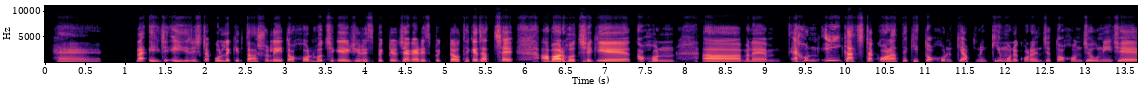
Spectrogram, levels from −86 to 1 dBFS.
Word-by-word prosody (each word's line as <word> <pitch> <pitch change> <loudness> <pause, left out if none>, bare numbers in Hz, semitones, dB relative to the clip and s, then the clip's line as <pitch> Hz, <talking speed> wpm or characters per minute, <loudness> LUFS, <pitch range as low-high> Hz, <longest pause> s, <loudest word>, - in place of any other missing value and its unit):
হ্যাঁ। 115 -2 -6 0.7
না - - +9
এইযে 130 -1 -7
এই 150 - -2
জিনিসটা 205 +4 -5
করলে 155 -1 0
কিন্তু 175 - -6
আসলেই 160 +7 0
তখন 160 0 -2
হচ্ছে 145 - -4
গিয়ে 165 0 +4
এইযে 160 +4 -6
রেসপেক্টের 150 +6 -5
জায়গায় 145 +3 +5
রেসপেক্টটাও 150 +5 -3
থেকে 185 +1 +4
যাচ্ছে। 195 0 +2 0.5
আবার 145 +3 +11
হচ্ছে 145 0 0
গিয়ে 140 0 +7 0.3
তখন 140 +2 -4 0.6
আ - - +6 0.5
মানে 130 0 -1 0.5
এখন 305 0 -4 0.2
এই 320 - +2
কাজটা 265 - +4
করাতে 160 +2 +1
কি? - - -8
তখন 220 +8 -6
কি - - -11
আপনি 175 0 -17
কি - - -10
মনে 135 -2 -4
করেন? 115 -1 -5
যে 125 - -9
তখন 190 +7 -7
যে 210 - -2
উনি 180 -1 -7
যে 195 - +3
150 Hz, 170 wpm, -25 LUFS, 135-175 Hz, 0.7 s, আবার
